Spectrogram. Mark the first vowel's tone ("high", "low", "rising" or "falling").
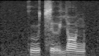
rising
